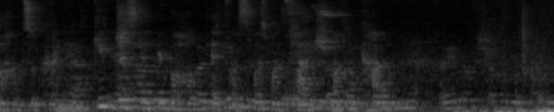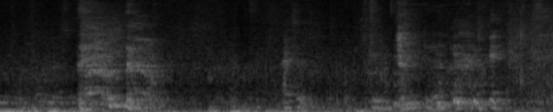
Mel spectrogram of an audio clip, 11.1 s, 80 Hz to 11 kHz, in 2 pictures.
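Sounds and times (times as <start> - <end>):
person coughing: 6.3 - 7.3.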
